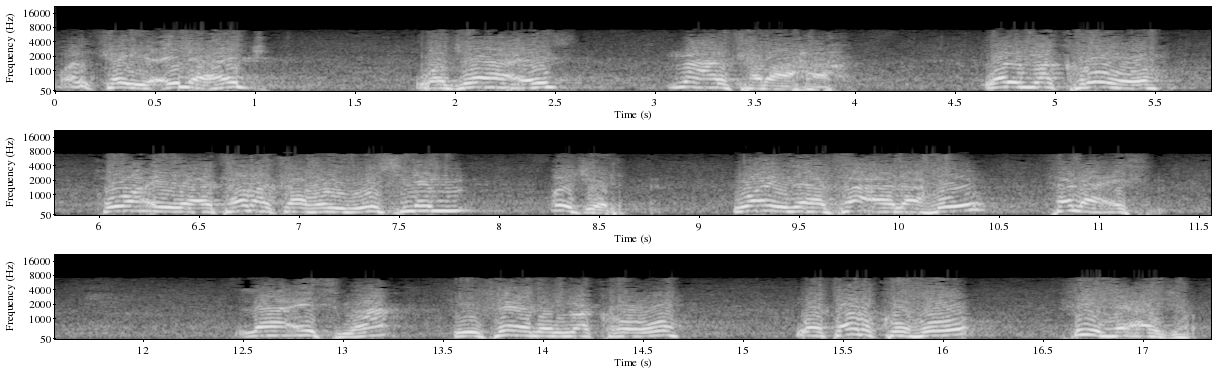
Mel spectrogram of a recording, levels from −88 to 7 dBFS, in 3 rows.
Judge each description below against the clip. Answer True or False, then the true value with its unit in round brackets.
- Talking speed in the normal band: True (80 wpm)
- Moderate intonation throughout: True (3.8 semitones)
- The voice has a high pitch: True (195 Hz)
